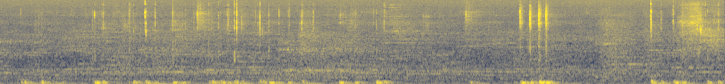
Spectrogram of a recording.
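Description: Computer keyboard typing during a live software demonstration at a hacker conference: irregular bursts of quick clicking keystrokes separated by short pauses, steady and moderately loud, with no talk.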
